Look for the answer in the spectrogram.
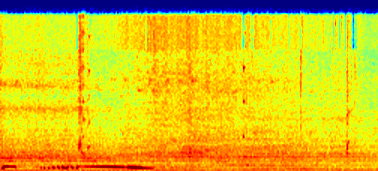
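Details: One coo phrase from a puter pelung collared dove said to be ready to mate: a short upward note, a rapid rolling stutter, then a long level note falling at the end, followed by background hum.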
